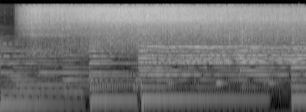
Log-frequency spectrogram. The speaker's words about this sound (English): Somebody put out the fire. It's gonna, hold on. Let me open some Coke and I'll pour it on the fire.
